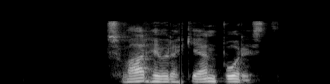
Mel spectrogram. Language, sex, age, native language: Icelandic, female, 40-49, Icelandic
